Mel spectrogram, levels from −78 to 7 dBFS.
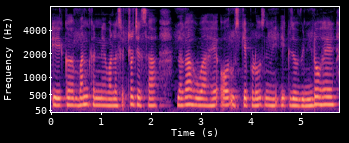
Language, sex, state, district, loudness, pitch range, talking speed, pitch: Hindi, female, Uttar Pradesh, Lalitpur, -13 LUFS, 195-210 Hz, 165 wpm, 200 Hz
